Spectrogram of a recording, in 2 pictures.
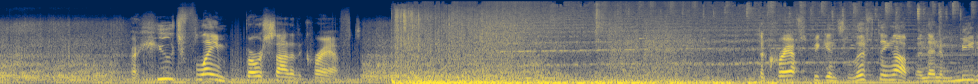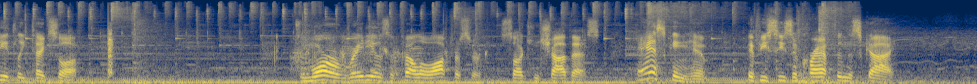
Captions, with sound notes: A huge flame bursts out of the craft. [explosion] The craft begins lifting up, and then immediately takes off. Zamora radios a fellow officer, Sergeant Chavez, asking him if he sees a craft in the sky.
